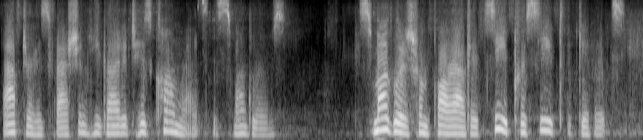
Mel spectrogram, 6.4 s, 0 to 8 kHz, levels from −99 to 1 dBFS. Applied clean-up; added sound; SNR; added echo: neural separator model SepFormer DNS4.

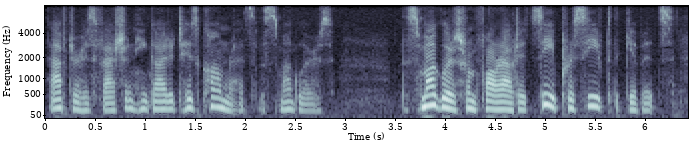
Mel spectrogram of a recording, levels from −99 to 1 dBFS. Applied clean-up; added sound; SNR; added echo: none; none; none; none.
